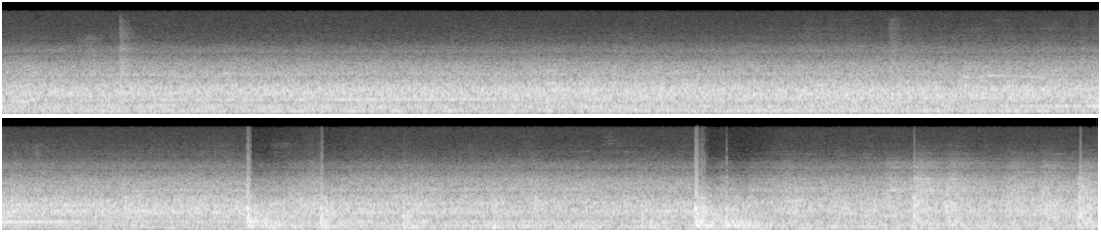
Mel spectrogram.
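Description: Electric commuter train running, heard from inside the carriage: a steady rumble of wheels on the track with a faint whine, and two sharp knocks in the second half.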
